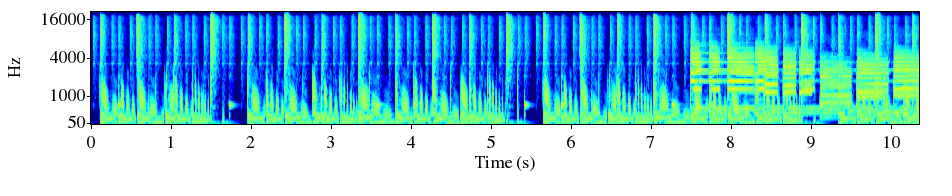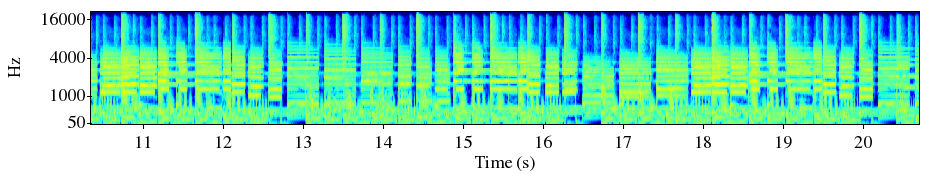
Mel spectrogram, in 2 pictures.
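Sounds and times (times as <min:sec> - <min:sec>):
funk music: 0:00.2 - 0:20.6.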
